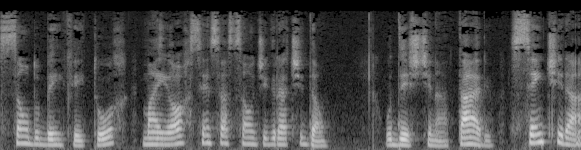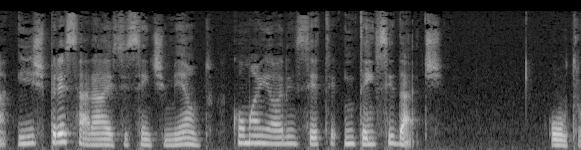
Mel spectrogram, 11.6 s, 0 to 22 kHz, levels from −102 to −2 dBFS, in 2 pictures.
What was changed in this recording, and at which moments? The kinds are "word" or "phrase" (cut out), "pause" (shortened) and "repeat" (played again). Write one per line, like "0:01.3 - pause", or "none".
0:01.3 - pause
0:05.0 - pause
0:08.0 - pause
0:09.2 - pause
